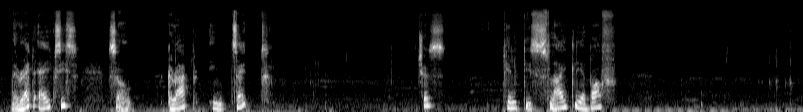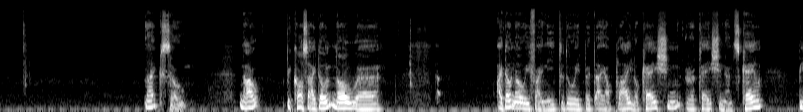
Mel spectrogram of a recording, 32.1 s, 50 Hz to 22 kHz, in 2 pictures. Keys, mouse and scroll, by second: 3.5 g, 9.7 shift+click, 11.1-11.5 scroll up 1, 15.4 g, 19.1 shift+click, 19.9-20.4 scroll down 1, 21.4 middle click, 23.4 shift+middle click, 26.0 click.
